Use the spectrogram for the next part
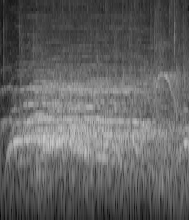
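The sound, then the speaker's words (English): A church audience cheers and shouts loudly for a few seconds for the Chiefs, a sustained roar of voices with whoops rising above it and no single speaker standing out. “Who's cheering for the Chiefs?”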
